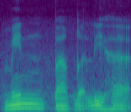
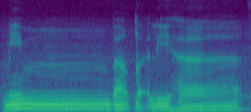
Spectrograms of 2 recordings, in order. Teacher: Ini kalau lihat tulisannya itu adalah min bagliha, tapi tidak boleh dibaca min bagliha. Nun sukun ini harus diganti dengan mim, yaitu cara membacanya mim bagliha. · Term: iqlab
